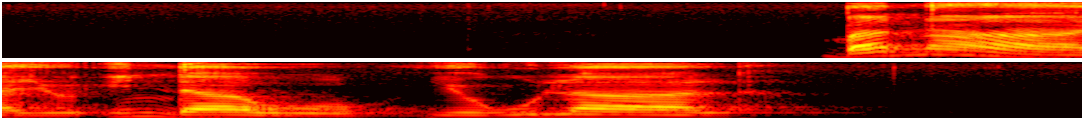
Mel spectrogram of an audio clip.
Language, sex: South Ndebele, male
